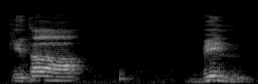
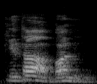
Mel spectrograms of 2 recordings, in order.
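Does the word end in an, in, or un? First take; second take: in; an. First: The word ends with the sound in. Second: The word ends with the sound an.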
